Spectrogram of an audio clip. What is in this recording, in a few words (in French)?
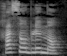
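"rassemblement", French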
